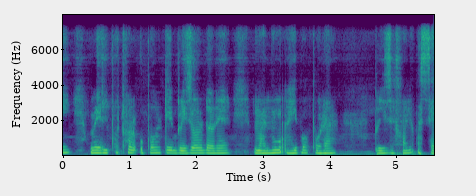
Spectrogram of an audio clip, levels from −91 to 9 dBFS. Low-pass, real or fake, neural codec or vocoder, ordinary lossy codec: 7.2 kHz; fake; codec, 32 kHz, 1.9 kbps, SNAC; none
